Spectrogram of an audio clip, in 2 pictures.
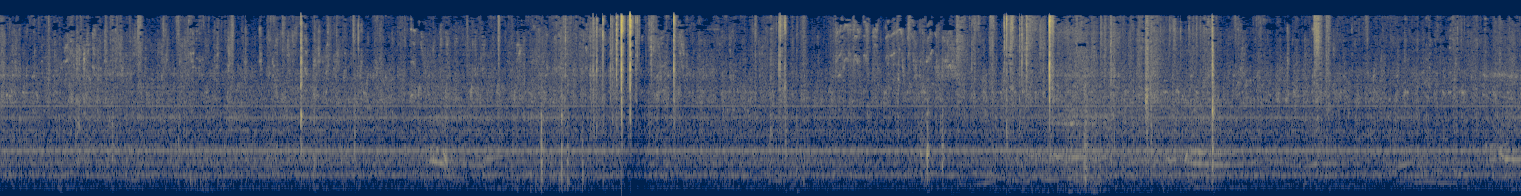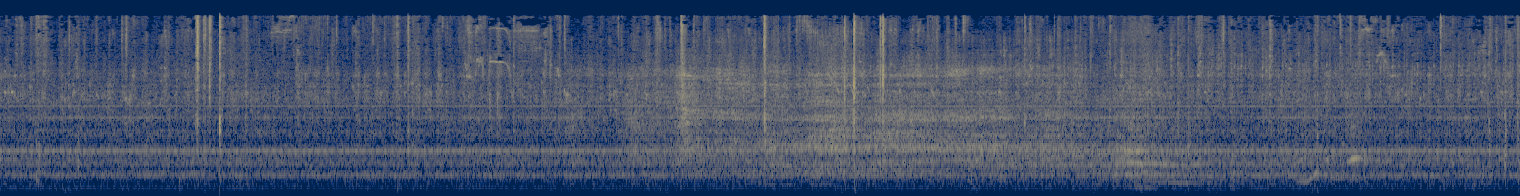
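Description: Faint wet slicing and scraping of a knife trimming fat off a raw brisket on a metal sheet pan, with scattered sharp clicks from the blade or tray. A steady faint hum runs underneath.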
